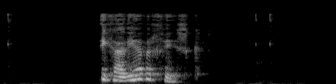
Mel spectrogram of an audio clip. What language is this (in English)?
Western Frisian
